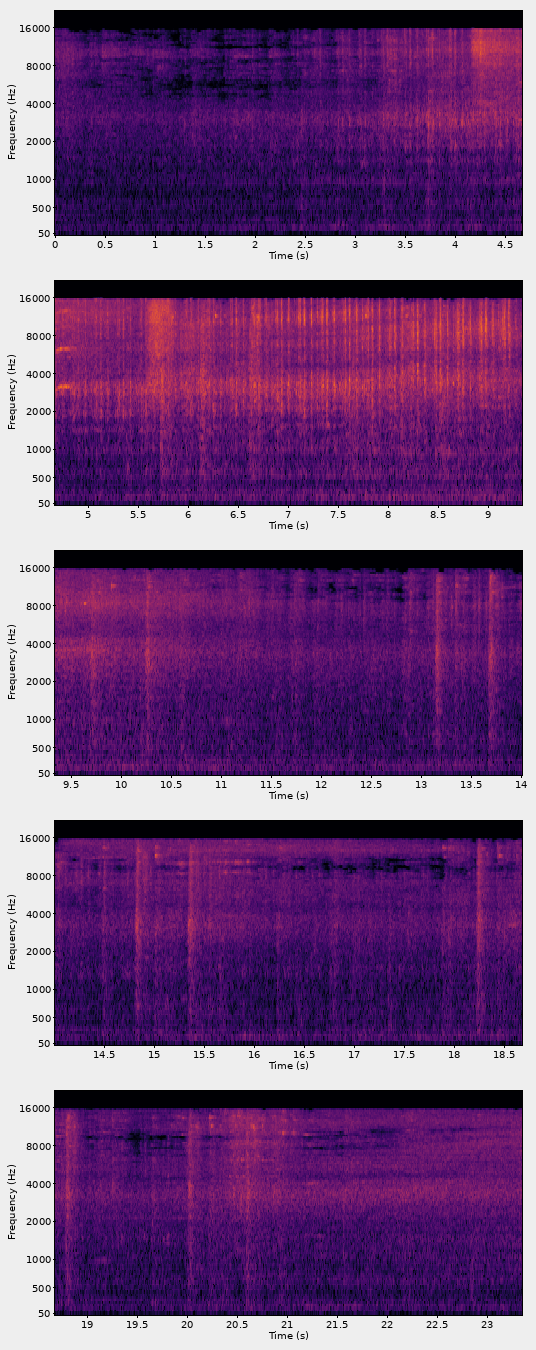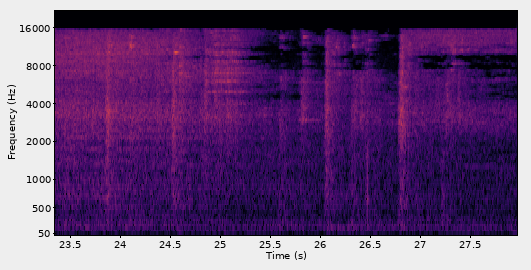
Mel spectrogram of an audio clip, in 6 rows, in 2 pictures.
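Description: BB 203 diesel-electric locomotive and its passenger carriages rolling past slowly as the train arrives at the station. The locomotive's low rumble swells and is loudest about a quarter of the way in, then eases off while the carriages' wheels give a run of irregular clicks and knocks over the rail joints and points.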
